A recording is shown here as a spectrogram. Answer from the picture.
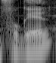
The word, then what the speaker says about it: Fagelle: כותבים את השם שלה F-A-G-E-L-L-E, אבל מבטאים פוגל. וזה קטע שלה עם מוזיקאי שוודי נוסף בשם פוסטרם. פוגל ופוסטרם.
